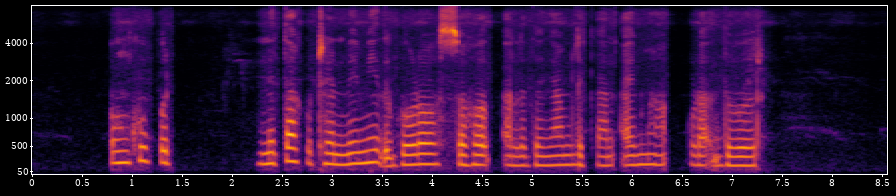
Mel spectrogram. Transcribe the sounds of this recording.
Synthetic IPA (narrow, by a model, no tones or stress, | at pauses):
uŋkupəʈ̚ | nɛt̪akuʈʰɛnmimit̪̚ˀɡɔɽɔsɔɦɔt̪̚alɛd̪ɔɲamlɛkanajma | uɽa̰ʔd̪uwəɾ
